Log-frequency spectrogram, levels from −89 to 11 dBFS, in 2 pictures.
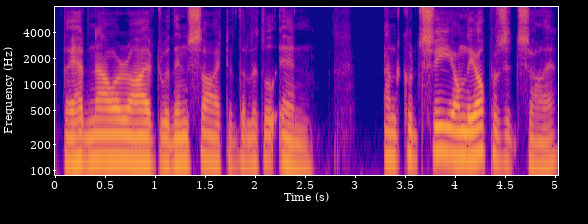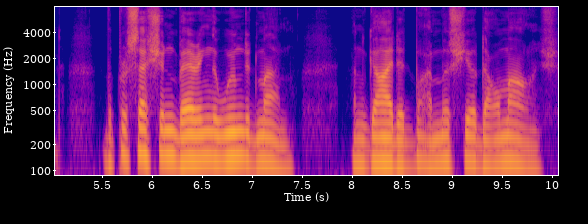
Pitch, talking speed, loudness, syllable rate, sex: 125 Hz, 165 wpm, -17 LUFS, 5.3 syllables/s, male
